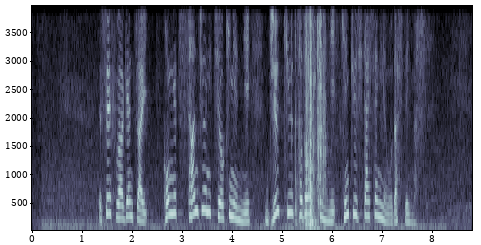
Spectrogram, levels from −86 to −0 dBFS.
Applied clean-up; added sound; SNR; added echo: none; Microwave oven; 0 dB; none.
